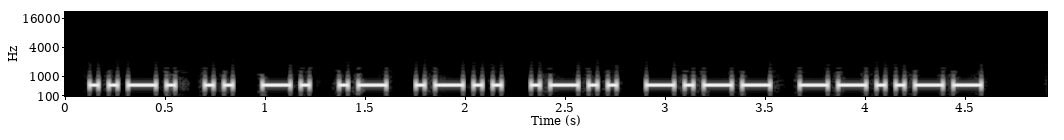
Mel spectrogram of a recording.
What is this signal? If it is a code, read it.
Morse code, heard as a keyed tone, about 25 wpm, 600 Hz. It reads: FINALLY,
